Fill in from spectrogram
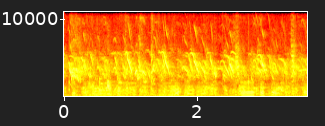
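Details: Flock of rural chickens feeding at home; loud, continuous high peeping from many birds mixes with short murmured clucks and tapping pecks throughout.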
